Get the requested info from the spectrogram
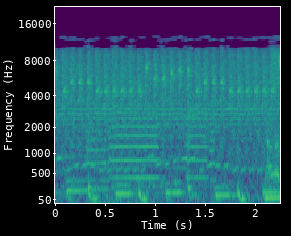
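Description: Background music: a bass line moving in short notes under steady held tones.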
